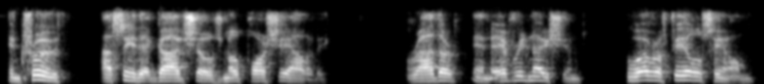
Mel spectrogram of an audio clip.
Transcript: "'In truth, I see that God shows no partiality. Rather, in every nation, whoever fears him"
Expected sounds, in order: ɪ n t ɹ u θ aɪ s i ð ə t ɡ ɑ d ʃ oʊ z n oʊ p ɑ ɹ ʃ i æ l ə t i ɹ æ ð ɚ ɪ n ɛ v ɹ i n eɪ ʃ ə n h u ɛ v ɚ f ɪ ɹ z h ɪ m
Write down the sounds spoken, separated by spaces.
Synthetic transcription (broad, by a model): ɪ n t ɹ u θ aɪ s i ð ə t ɡ ɑ d ʃ oʊ z n oʊ p ɑ ɹ ʃ i æ l ə t i ɹ æ ð ɚ ɪ n ɛ v ɹ i n eɪ ʃ ə n h u ɛ v ɚ f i l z h ɪ m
